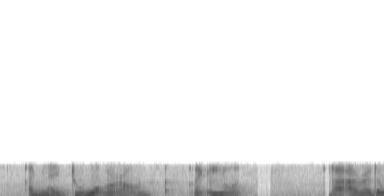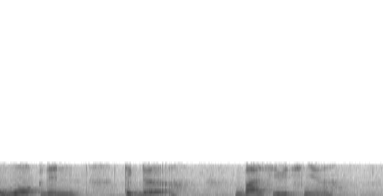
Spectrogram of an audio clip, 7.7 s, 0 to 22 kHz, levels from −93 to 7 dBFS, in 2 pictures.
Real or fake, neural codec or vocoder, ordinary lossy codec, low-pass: real; none; none; 3.6 kHz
